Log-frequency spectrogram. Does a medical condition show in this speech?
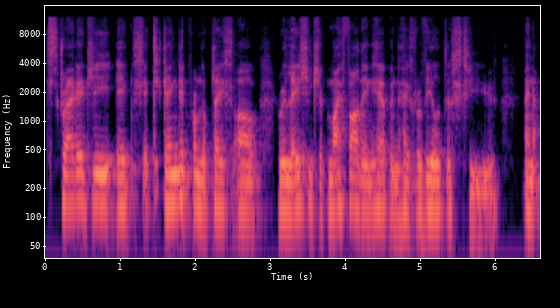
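Yes: cleft palate; congenital, from birth, affects hearing; severe speech impediment as a kid, cleft palate impacts ability to speak.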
